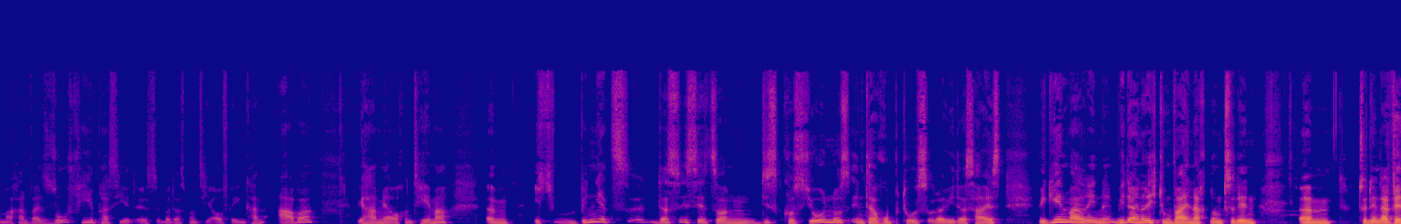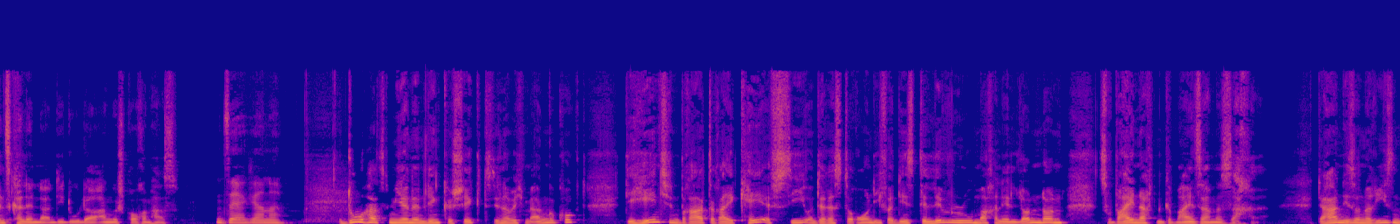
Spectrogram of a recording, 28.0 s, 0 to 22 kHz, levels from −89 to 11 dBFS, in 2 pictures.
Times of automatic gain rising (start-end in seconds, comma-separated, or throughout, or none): 0.28-11.90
